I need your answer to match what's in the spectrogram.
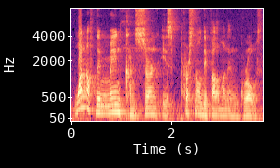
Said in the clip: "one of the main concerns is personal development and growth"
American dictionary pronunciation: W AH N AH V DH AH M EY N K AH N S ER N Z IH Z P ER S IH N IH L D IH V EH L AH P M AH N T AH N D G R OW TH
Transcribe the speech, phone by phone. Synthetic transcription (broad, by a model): W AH N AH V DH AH M EY N K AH N S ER N IH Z P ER S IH N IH L D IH V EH L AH P M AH N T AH N G R OW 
